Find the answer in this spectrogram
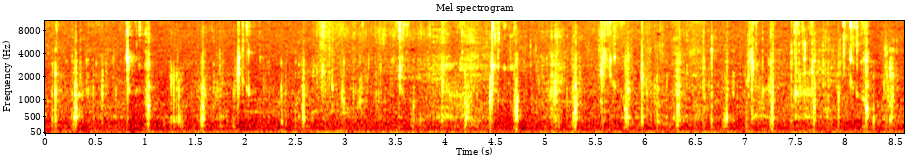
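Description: A person chewing raw red shrimp close to a clip-on microphone: an irregular run of quick, wet mouth clicks and smacks, several a second.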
